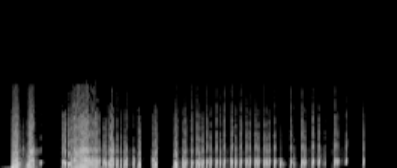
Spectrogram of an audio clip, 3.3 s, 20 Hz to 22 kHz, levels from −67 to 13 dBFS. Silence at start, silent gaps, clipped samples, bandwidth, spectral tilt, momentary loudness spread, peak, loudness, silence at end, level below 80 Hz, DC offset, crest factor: 0.05 s; 0.39-0.46 s, 1.36-1.41 s; under 0.1%; 11.5 kHz; -4.5 dB/octave; 8 LU; 0 dBFS; -13 LUFS; 0.75 s; -24 dBFS; under 0.1%; 12 dB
